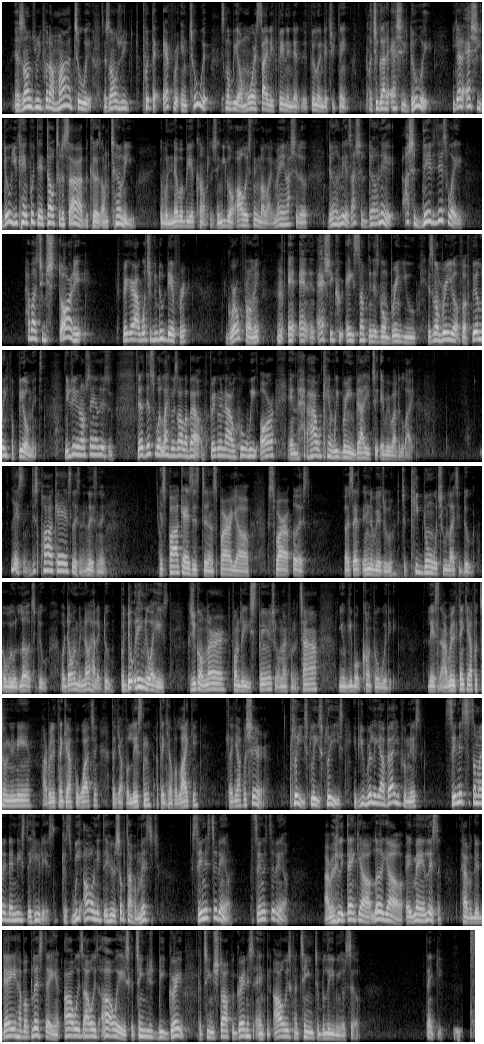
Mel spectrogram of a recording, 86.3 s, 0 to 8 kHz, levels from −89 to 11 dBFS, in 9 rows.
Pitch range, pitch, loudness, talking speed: 125-185 Hz, 155 Hz, -20 LUFS, 215 wpm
